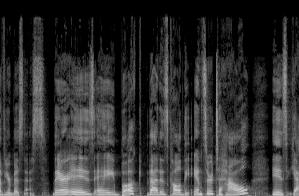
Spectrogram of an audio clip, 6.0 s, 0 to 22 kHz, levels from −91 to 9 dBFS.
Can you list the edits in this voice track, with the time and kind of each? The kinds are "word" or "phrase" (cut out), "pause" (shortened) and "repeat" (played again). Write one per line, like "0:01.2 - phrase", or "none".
0:01.0 - pause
